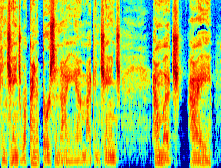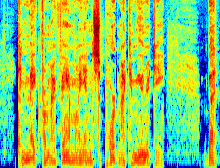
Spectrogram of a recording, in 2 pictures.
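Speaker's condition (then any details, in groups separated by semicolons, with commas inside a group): Throat cancer; voice affected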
